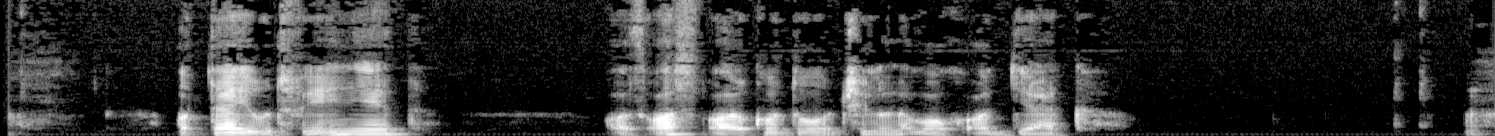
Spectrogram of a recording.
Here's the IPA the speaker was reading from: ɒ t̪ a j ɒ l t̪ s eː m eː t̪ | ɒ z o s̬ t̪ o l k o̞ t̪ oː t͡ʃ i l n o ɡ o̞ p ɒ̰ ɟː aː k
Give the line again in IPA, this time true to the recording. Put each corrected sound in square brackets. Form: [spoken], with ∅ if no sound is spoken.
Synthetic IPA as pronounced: ɒ t̪ [ɛ] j [u] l t̪ [f] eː [ɲ] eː t̪ | ɒ z [ɒ] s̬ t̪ [ɒ] l k o̞ t̪ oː t͡ʃ i l n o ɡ o̞ [k] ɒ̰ ɟː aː k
